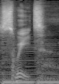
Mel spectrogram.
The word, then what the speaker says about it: suite: The suite. That's how it's pronounced.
